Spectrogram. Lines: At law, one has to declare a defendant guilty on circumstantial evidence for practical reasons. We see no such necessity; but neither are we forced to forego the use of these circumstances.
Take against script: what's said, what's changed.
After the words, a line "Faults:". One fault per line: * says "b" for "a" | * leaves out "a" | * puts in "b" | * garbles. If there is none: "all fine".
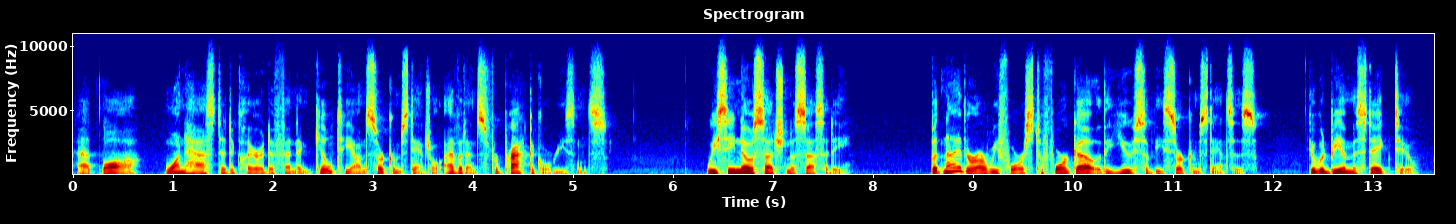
At law, one has to declare a defendant guilty on circumstantial evidence for practical reasons. We see no such necessity; but neither are we forced to forego the use of these circumstances. It would be a mistake to
Faults:
* puts in "It would be a mistake to"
